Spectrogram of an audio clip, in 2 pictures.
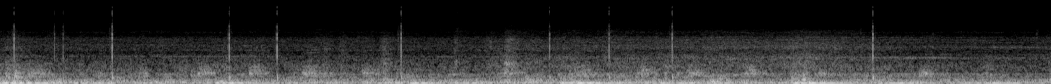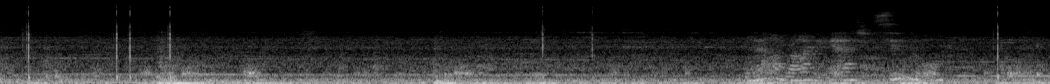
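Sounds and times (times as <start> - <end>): sharp clicks: 0.0 - 1.3, 2.2 - 3.0, 5.4 - 7.2, 8.6 - 9.0, 10.4 - 11.0, 11.6 - 12.4, 20.4 - 20.8
train wheels rumbling on rail: 0.0 - 21.0.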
